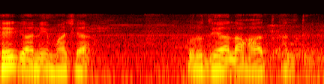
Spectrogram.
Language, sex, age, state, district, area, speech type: Marathi, male, 18-30, Maharashtra, Kolhapur, urban, read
